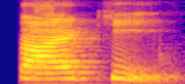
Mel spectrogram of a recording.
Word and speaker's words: psyche: ठीक है, ध्यान देना है, स्पेलिंग जरूर ध्यान देना है, क्योंकि जब बोल रहे हैं तो पी का कहीं जिक्र नहीं है, लेकिन जब लिख रहे हैं तो लिखते हैं PSYCH।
